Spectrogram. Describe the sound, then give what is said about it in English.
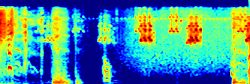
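Crickets chirp in a few quick, high-pitched pulsing bursts against a quiet background, with some brief low thumps and rustles at the start and end. “It's so funny because when we talk, when we like were on the phone, when I got this, we're like, yeah, we like had so much to say, and now we're like, now sitting, we're like, now we're like, where's the crickets?”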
